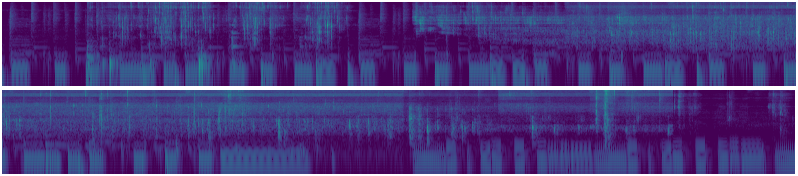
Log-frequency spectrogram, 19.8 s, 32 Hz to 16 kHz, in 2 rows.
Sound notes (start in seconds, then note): 10.6 frying sound ASMR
